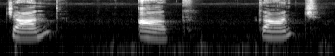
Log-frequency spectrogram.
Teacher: अब बात करते हैं अनुनासिक, जिसको आप लोग संध बिंदु कहते हो। इसका उच्चारण नासिका और कंठ के द्वारा होता है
